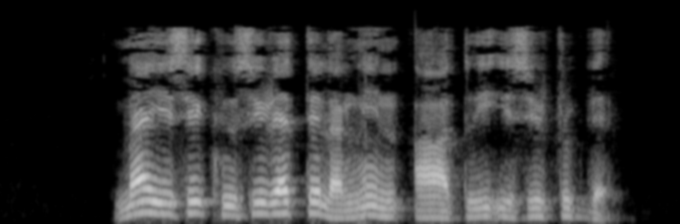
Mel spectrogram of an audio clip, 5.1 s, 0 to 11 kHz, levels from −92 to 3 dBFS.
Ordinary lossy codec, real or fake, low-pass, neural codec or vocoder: AAC, 32 kbps; real; 7.2 kHz; none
